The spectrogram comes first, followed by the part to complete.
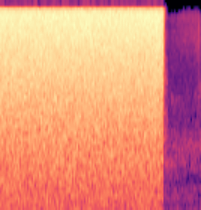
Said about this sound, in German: Ja, das macht White Noise.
